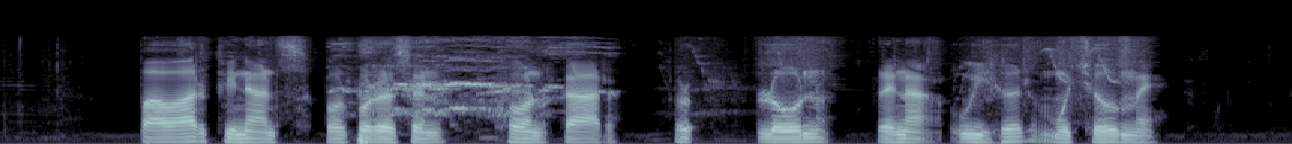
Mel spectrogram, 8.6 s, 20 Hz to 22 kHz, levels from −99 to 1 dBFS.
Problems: background sounds at intervals, background conversations at intervals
